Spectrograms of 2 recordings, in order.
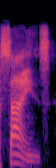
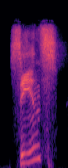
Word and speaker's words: since: de tiempo cuando usas since no se pronuncia saints se pronuncia since science es science ciencia since no vas a poner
